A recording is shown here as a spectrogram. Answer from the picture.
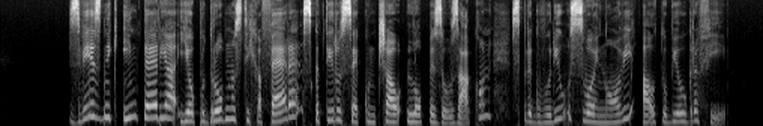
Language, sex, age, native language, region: Slovenian, female, 30-49, Slovenian, Central Slovenia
